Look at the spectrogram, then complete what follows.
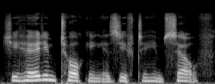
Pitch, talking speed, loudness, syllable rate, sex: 160 Hz, 220 wpm, -16 LUFS, 4.9 syllables/s, female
